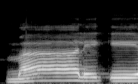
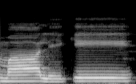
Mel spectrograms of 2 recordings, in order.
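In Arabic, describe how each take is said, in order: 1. تُمَدّ حركة المقطع الأول. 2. تُمَدّ حركة المقطع الثاني. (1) "मीम को लंबा करना है" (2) "या काफ को लंबा कर दिया जाता है"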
